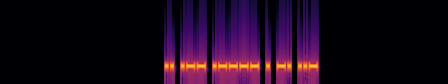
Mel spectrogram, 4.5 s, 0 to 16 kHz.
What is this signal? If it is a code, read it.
Morse code, heard as a keyed tone, about 46 wpm, 700 Hz. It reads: IW1ENU
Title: DXCC-100 Call Signs - 6 Characters - 45wpm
